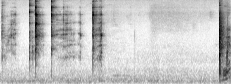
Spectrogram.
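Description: Soaked mung beans stirred together in a pot, giving a few sharp utensil clinks and scrapes near the start and one louder clatter at the end, with quiet pauses between.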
